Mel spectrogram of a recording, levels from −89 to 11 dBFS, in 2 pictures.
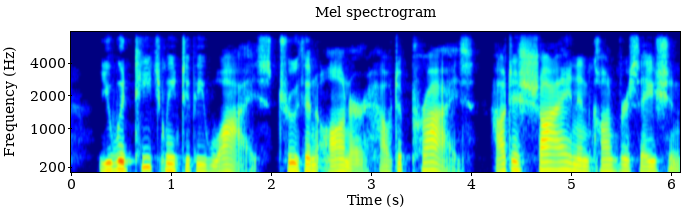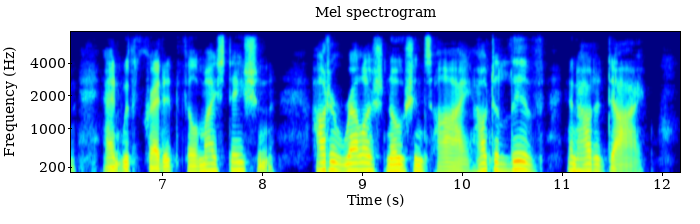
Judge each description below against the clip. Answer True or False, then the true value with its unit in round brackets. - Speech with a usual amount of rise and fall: True (4.6 semitones)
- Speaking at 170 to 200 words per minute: True (175 wpm)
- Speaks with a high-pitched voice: False (130 Hz)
